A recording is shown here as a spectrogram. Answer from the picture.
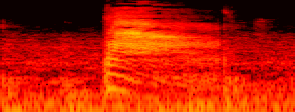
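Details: Cat in a Starbucks giving one bright, harmonic meow of about half a second that slides downward at the end, over a faint low background hum.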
